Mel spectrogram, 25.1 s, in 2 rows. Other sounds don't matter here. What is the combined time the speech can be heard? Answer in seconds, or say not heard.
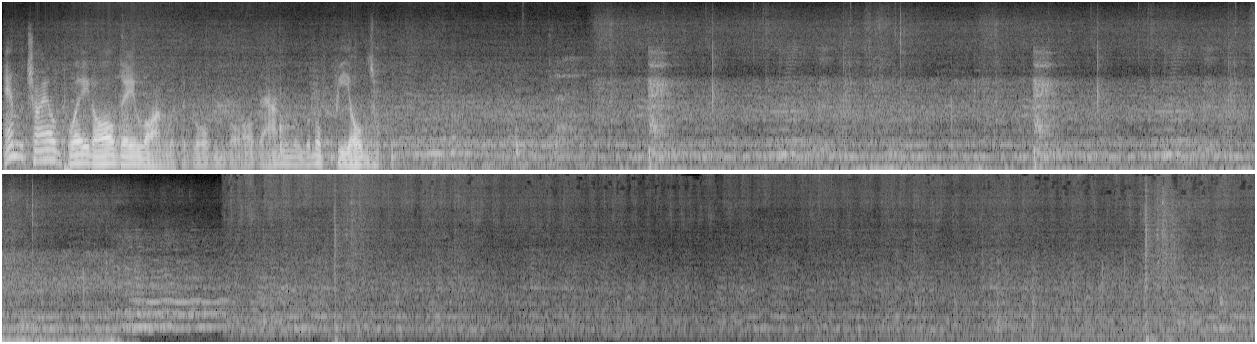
4 s.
